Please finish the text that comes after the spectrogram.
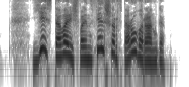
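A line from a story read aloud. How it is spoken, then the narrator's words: Joyful blurting. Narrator (Russian): радостно выпалила Маришка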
